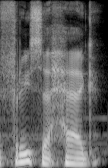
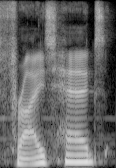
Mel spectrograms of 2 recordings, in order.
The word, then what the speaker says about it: Fryse Hags: someone pronouncing it as Fri hags which is probably a standard English way to say it so in this video I'm going to stick with that one so Fri hags can be randomly encountered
